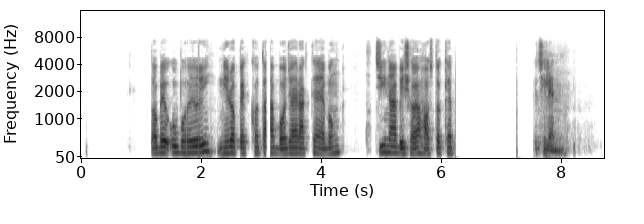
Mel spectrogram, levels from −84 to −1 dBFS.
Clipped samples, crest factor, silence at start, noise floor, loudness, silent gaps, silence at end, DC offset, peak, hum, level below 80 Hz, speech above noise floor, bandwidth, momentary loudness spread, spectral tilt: under 0.1%; 18 dB; 1.15 s; under -90 dBFS; -20 LUFS; 6.38-7.27 s, 7.41-7.53 s; 0.6 s; under 0.1%; -2 dBFS; none; -58 dBFS; over 71 dB; 7.8 kHz; 10 LU; -5.5 dB/octave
